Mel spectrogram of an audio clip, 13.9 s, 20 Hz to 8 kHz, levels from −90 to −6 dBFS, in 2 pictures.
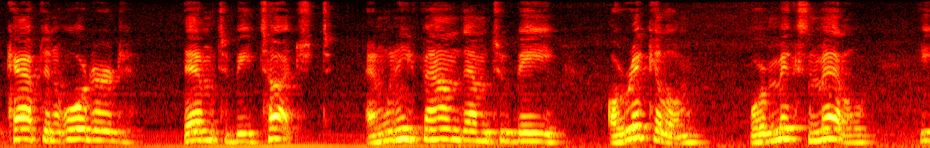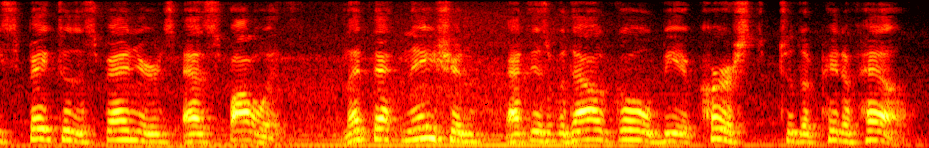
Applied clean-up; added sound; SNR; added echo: none; Traffic noise, roadway noise; 17 dB; none.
